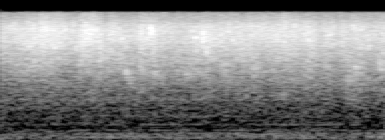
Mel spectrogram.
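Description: Warm water runs steadily from a tap into a sink, filling it to wash goalkeeper gloves; a constant close hiss and splash with no talk.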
